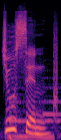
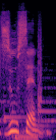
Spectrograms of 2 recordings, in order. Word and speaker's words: Juicen: pronounce zusin no no it's pronounced as juin juicen so it's not zusen I can speak mandrin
